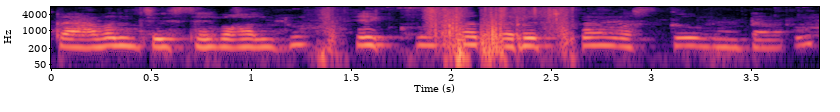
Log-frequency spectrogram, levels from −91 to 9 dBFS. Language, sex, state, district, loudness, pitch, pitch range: Telugu, female, Andhra Pradesh, Annamaya, -21 LUFS, 245 Hz, 230-260 Hz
